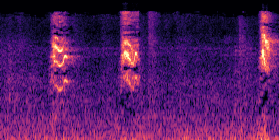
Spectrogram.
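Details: Female Double-collared seedeater call meant to set males singing: three brief, high squeaky notes, the first two under a second apart, the last after a longer pause, in quiet surroundings.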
